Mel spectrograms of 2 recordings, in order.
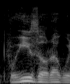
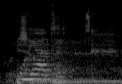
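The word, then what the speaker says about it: Voyage: 저걸 보이저라고 읽어야 되는 거죠? 보야제. 보야제예요?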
